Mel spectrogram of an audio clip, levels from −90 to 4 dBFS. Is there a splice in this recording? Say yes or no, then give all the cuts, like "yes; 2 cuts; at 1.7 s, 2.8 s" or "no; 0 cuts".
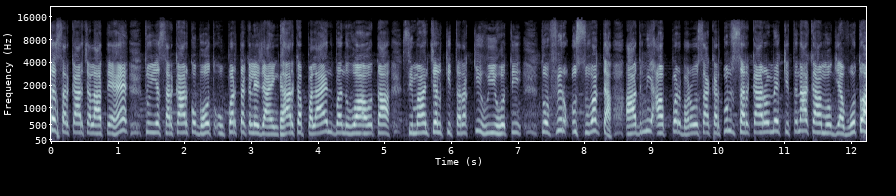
yes; 2 cuts; at 3.4 s, 10.0 s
